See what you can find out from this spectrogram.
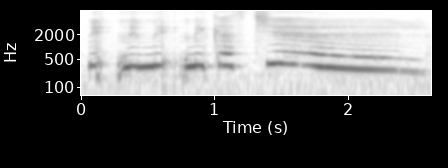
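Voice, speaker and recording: A woman's voice: very high voice, very slow, dark tone. A young woman vlogger giving a casual reaction in a slangy, exclamatory way.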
